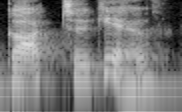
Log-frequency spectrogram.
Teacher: Got to, soa um T só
